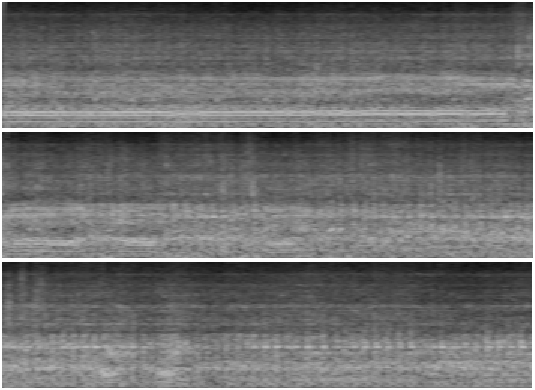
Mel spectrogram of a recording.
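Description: Small dirt bike engine running under the rider. The engine note is steady for the first three seconds or so, then breaks up into a lower, rougher running sound.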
